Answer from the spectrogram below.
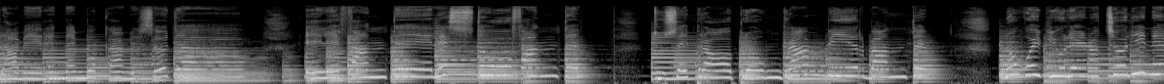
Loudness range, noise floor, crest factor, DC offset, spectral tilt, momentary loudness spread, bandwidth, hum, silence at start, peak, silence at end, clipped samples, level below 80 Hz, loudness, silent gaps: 2 LU; -44 dBFS; 16 dB; under 0.1%; -5 dB/octave; 8 LU; 16.5 kHz; none; 0 s; 0 dBFS; 0 s; under 0.1%; -42 dBFS; -15 LUFS; none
